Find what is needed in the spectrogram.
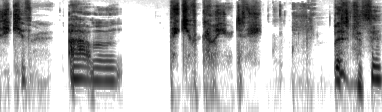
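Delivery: slow soft ASMR whisper. Shown as a demonstration. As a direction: breathe the words close to the mic.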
